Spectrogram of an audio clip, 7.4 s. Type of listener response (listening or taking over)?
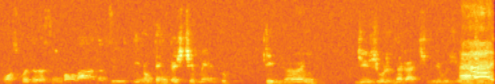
taking over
